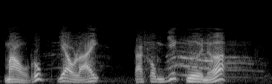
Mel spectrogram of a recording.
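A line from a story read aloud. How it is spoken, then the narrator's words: Shaken, loud shout. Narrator (Vietnamese): Y qua cơn kinh hoàng, quát lớn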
